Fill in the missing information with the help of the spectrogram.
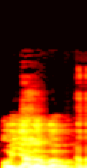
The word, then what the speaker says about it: Oyelowo: It's just Oyelowo.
